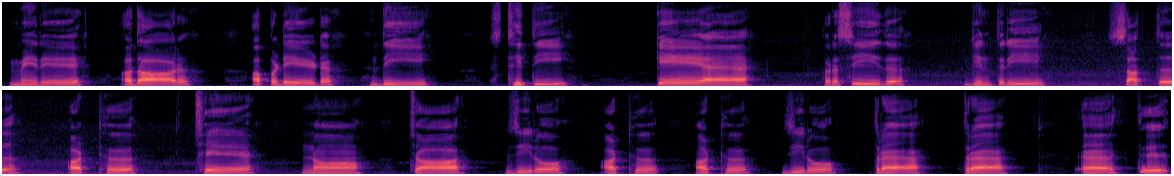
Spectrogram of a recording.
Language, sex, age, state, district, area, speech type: Dogri, male, 18-30, Jammu and Kashmir, Jammu, urban, read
